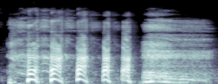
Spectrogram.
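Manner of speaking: loud, helpless laugh breaking out; real burst of laughter. Real, not acted. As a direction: laugh out loud, caught off guard. Streamer cracks up reading chat.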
